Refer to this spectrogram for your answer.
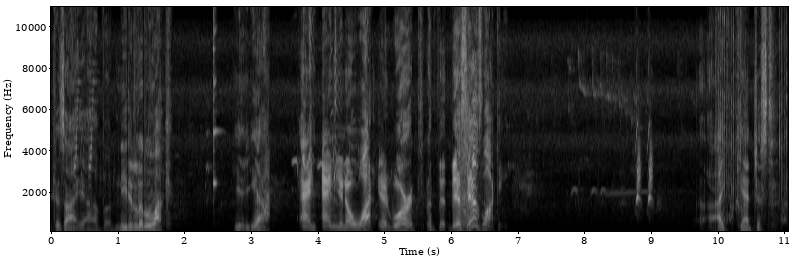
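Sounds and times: man talking: 0.0s - 1.8s, 2.8s - 6.8s, 9.7s - 11.0s
bird chirps: 0.0s - 11.0s.

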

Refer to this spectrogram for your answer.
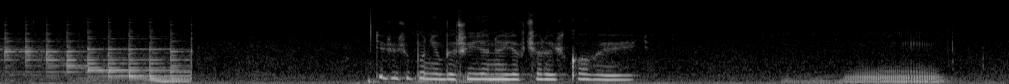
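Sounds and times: dog grunting breath: 7.8s - 9.6s.

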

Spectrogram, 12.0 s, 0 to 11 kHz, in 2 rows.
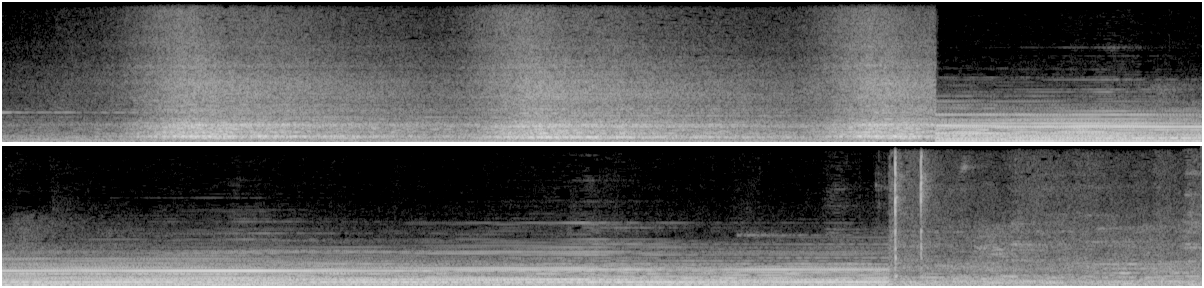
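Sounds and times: whooshing swells: 0.0s - 5.0s
low sustained electronic tones: 0.0s - 10.4s.

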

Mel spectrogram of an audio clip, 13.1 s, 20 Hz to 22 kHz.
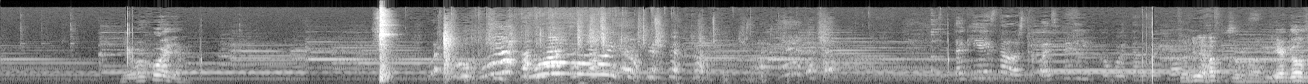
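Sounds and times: sword cracking bottle neck: 3.8s - 4.1s
loud excited voices: 4.5s - 6.6s.

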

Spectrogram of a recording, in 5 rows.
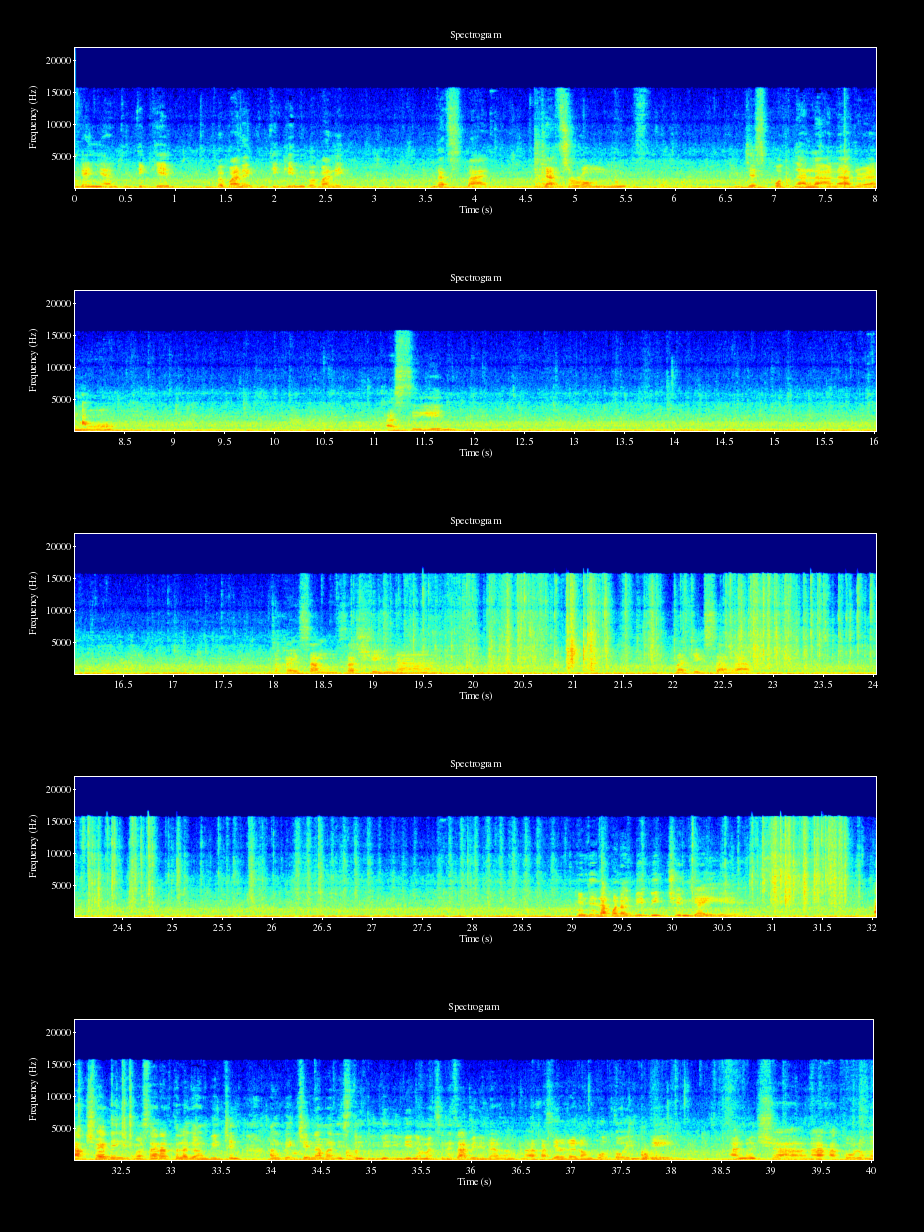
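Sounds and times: faint steady hum: 0.0s - 40.0s
stew bubbling in a wok: 0.0s - 40.0s.

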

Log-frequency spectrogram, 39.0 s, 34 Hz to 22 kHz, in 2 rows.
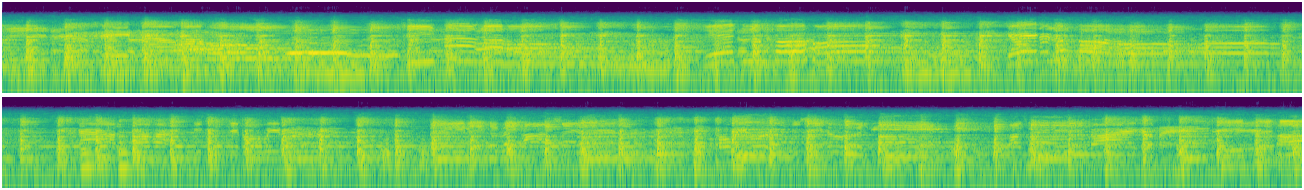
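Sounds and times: skiffle band music: 0.0s - 39.0s
strummed acoustic guitar: 0.0s - 39.0s.

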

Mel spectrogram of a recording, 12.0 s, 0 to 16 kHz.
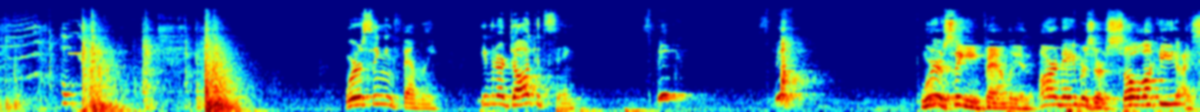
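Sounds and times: wooden closet door banging: 0.0s - 2.6s.

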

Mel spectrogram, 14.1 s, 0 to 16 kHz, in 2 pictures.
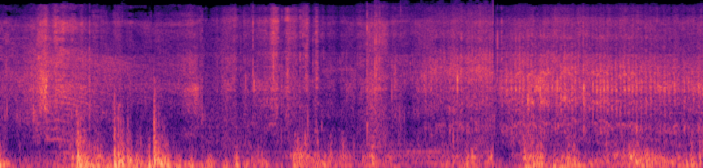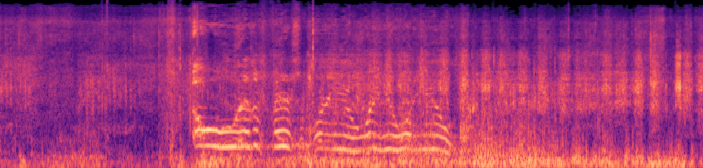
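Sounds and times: wind buffeting microphone: 0.0s - 14.0s.

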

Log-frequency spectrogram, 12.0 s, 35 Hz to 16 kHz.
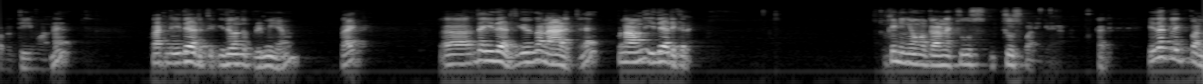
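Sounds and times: man speaking: 0.0s - 0.8s, 1.5s - 3.8s, 4.4s - 7.0s, 8.8s - 12.0s.

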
